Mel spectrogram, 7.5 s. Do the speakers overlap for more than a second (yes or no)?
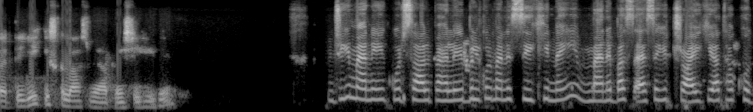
no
